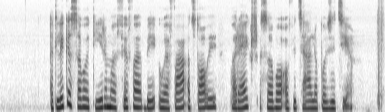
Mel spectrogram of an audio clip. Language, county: Lithuanian, Vilnius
